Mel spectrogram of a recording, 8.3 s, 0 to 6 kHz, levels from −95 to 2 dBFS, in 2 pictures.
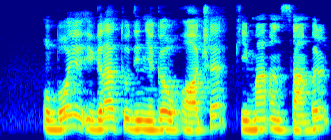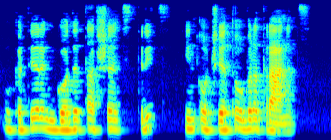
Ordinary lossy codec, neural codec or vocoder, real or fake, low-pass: none; none; real; 5.4 kHz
